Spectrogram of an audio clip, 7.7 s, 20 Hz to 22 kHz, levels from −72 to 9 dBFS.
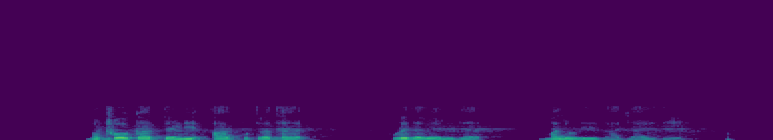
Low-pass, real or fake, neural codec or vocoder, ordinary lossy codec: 5.4 kHz; real; none; MP3, 32 kbps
